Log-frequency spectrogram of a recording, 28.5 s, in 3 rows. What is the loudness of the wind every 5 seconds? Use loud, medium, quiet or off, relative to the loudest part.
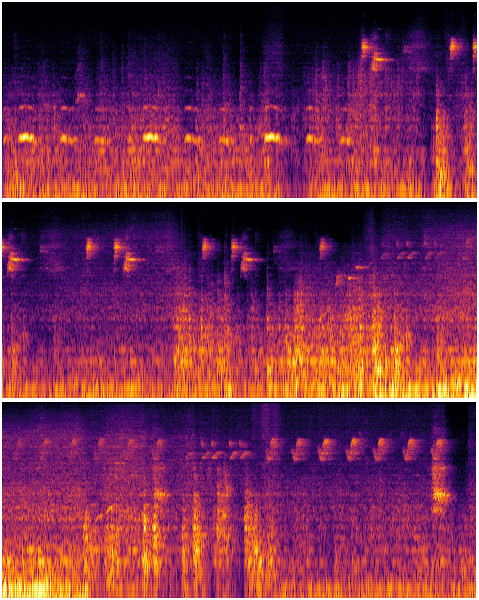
medium, medium, medium, loud, loud, medium.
